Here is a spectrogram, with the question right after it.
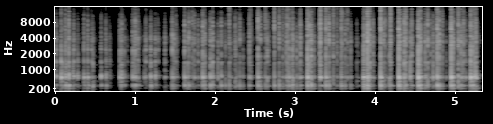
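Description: Long acrylic nails tap quickly and aggressively on the face cover and rim of a round, white, hollow plastic wall clock. The result is a steady stream of crisp, bright clicks with a hollow knock around 680 Hz, each dying out almost at once, with little low end.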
